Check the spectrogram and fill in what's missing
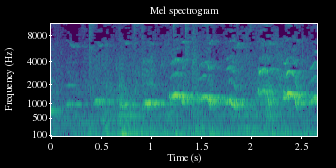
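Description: A rescue puppy whimpers during its first bath, giving loud, close, high-pitched whines and small yips that rise and fall continuously with no talking.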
